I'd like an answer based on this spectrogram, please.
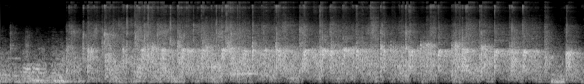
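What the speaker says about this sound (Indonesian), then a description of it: "Tepuk tanganmu." A group claps together in a dense, continuous burst of applause that holds steady for several seconds.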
